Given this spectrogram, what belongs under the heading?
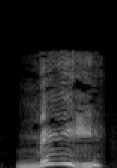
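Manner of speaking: high, startled question; shocked. A narrator's reading. Ron to Harry on being handed the task, shocked. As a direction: blurt it out, taken aback. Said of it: "looking shocked".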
